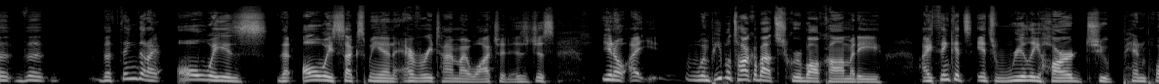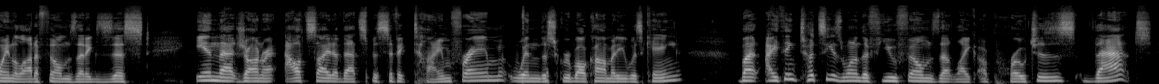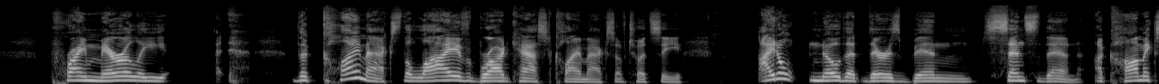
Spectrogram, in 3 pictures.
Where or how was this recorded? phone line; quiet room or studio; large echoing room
quiet room or studio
